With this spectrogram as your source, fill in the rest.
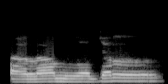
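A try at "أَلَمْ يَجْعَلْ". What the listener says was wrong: ইয়াজআল, ইয়াজাল নয়, ইয়াজআল, আইন লাম যাওয়া আল।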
